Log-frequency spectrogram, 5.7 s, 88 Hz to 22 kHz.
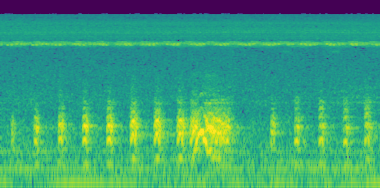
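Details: Barred owl mates visiting an owl box, 6 pm on 11 November 2008, calling together over their nest site; rapid evenly spaced low hoots swell into a dense excited cluster, then resume as separate hoots, with a steady high electronic tone behind.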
